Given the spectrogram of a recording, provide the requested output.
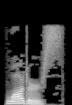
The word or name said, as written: water's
